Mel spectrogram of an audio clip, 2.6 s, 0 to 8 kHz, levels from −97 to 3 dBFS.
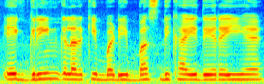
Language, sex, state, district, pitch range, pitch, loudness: Hindi, male, Rajasthan, Jaipur, 175-185 Hz, 180 Hz, -13 LUFS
